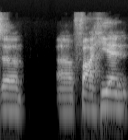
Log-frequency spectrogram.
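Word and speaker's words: Faxian: knowledge and people like, Fa Xian and Xuanzhuang, pronounced as Fa Hian and Huanzang in our history books.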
